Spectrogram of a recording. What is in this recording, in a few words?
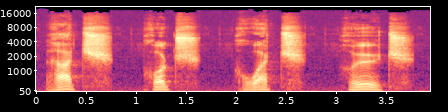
"ratche", patois jura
